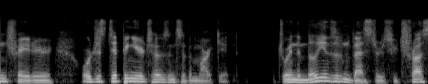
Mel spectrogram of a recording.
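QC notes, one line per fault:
No faults heard anywhere in this speech recording.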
